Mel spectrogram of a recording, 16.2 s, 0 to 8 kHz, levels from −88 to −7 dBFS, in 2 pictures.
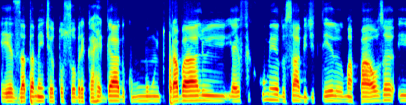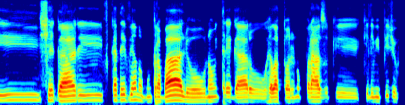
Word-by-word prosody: Exatamente. 115 +2 0
Eu 115 - -2
tô 120 +1 -8
sobrecarregado, 120 +3 +1
com - - -15
muito 130 0 -7
trabalho, 135 +2 +7
e 135 -1 -4
e 130 - -3
aí 125 - +3
eu - - -5
fico - - -23
com 165 - -12
medo, 155 -7 -3
sabe, 120 +1 -1
de 110 +1 -15
ter 135 +2 -2
uma 125 -2 -3
pausa 130 +4 +1
e 155 +2 -9
chegar 135 -1 +1
e 145 +1 -8
ficar 145 - -6
devendo 155 0 -5
algum 235 +8 -12
trabalho, 125 - +5
ou 115 0 -5
não 120 +1 -6
entregar 120 -1 -3
o 110 -2 -8
relatório 115 - -2
no 245 0 -13
prazo 120 -1 -2
que 115 -2 -13
que - - -15
ele 115 +1 -10
me 120 0 -9
pediu. 130 -4 -13
130 Hz, 140 wpm, -21 LUFS, 115-140 Hz, -, trabalho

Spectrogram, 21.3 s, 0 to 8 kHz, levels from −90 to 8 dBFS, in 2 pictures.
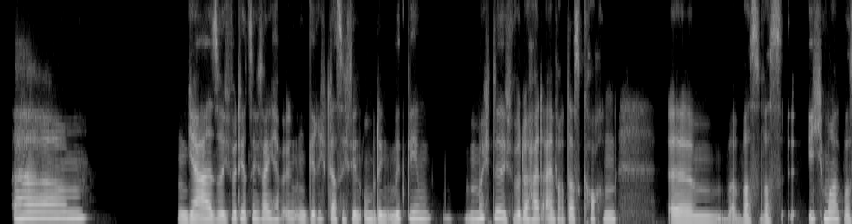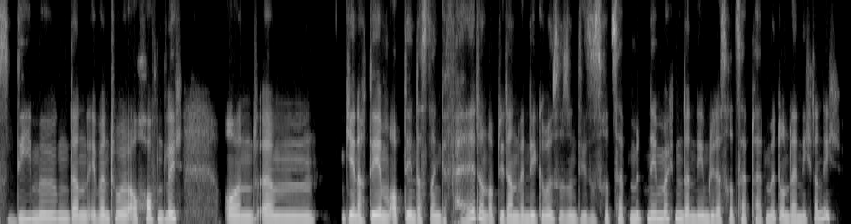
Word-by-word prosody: Ähm. 250 +1 +2 1.1
Ja, 205 0 +4
also 210 0 +2
ich 210 +1 -1
würde 230 +1 0
jetzt 225 -1 -1
nicht 225 -1 -1
sagen, 220 0 +1
ich 220 - -3
habe - - -8
irgend 220 0 -4
'n 205 -1 -3
Gericht, 220 +3 -4
dass 220 +1 +1
ich 210 - -7
denen 210 -1 0
unbedingt 205 -3 0
mitgeben 235 +4 -1 0.4
m 215 - -4
möchte. 250 +1 0
Ich 215 -4 -3
würde 210 +2 +1
halt 210 0 +1
einfach 210 0 -2
das 205 0 -1
kochen, 220 -1 -3 0.6
ähm, 180 0 +1
wa - - -5
was 185 +3 -2
was 185 -1 -4
i - - -11
ich 225 +2 -4
mag, 225 -1 +2
was 195 +1 -2
die 200 +5 -1
mögen 215 +1 +1
dann 205 0 +1
eventuell 205 +1 +1
auch 200 +1 -1
hoffentlich 215 +2 +3 0.5
und, 185 +2 +2
ähm, 180 0 +1 0.3
je 195 - +3
nachdem, 195 +1 +4
ob 195 0 0
denen 205 -1 +4
das 195 -1 -2
dann 185 -1 +1
gefällt 185 +7 -2
und 220 -6 +2
ob 185 - -6
die 200 - +1
dann, 185 0 +2
wenn 185 0 0
die 185 - +4
größer 200 +3 -1
sind, 190 0 -2
dieses 180 -2 -4
Rezept 195 -1 -3
mitnehmen 215 +3 +1
möchten, 225 -1 0
dann 185 -1 +1
nehmen 180 0 +2
die 180 - 0
das 180 0 -3
Rezept 180 +1 -5
halt 175 +1 -5
mit 205 +4 -1
und 190 -1 +1
wenn 175 0 0
nicht, 185 +1 -5
dann 215 +1 -1
nicht. 265 +1 -3
205 Hz, 205 wpm, -21 LUFS, 185-220 Hz, 1.1 s, Ja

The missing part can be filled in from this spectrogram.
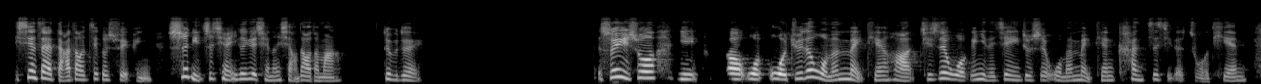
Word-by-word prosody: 现 325 -2 +3
在 280 -4 +4
达 190 -4 -1
到 225 +2 -1
这 235 +4 -8
个 220 - -6
水 210 - -6
平， - - -11 0.2
是 365 - +3
你 - - -2
之 265 - -4
前 250 -3 -2
1 - - -6
个 250 - 0
月 250 -1 +1
前 225 -3 -5
能 190 +1 -9
想 - - -4
到 190 -2 -1
的 175 - -7
吗？ 165 +2 -4 0.4
对 250 - -3
不 210 - -10
对？ 195 -5 -6 1.8
所 330 - +4
以 330 -6 +8
说， 300 +2 +7 0.2
你， 240 -2 -2 0.2
呃， 250 -1 +9
我 245 -1 +3
我 250 -3 +7
觉 255 +4 -3
得 335 +3 +4
我 245 - +2
们 205 +2 -4
每 245 -2 -1
天 205 0 -7
哈 180 -5 0
其 230 - -7
实 275 +4 +1
我 215 -6 0
给 215 - -8
你 240 0 -3
的 185 - -10
建 210 +3 -5
议 - - -9
就 205 - -6
是 195 0 -5
我 195 -3 -9
们 180 +1 -8
每 205 -1 -6
天 195 0 -10
看 225 +2 -6
自 230 +1 -9
己 - - -12
的 - - -13
昨 145 -3 -14
天。 180 +6 -8
225 Hz, 270 characters per minute, -22 LUFS, 195-250 Hz, 1.8 s, 呃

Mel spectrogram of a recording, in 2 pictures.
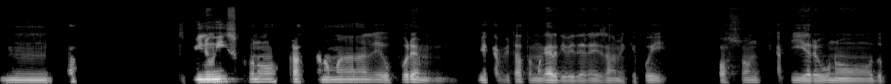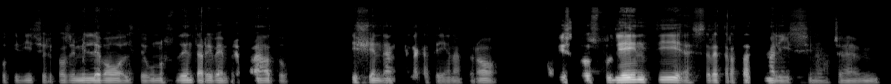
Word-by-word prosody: Mhmm, 100 -1 +1 0.2
pro - - -4 1.0
Sminuiscono, 125 +2 +7
trattano 110 -1 0
male 115 0 -1
oppure, 105 +2 +1
mhmm, 95 -2 -10 0.2
mi 105 - -5
è - - +1
capitato 100 +1 -8
magari 95 +2 +2
di 90 - -7
vedere 90 0 -6
esami 90 -1 -8
che - - -20
poi 95 -5 -6 0.5
posso 100 0 -9
anche 100 0 -10
capire 95 -2 -4
uno 90 -1 -3
dopo 95 -2 -14
che 90 - -20
dice 95 +1 -14
le - - -19
cose 95 0 -11
1000 95 0 -1
volte 90 -2 -6
uno 90 +1 -9
studente 95 +2 -5
arriva 90 0 -3
impreparato, 90 0 -6 0.6
ti - - -7
scende 90 -2 -4
anche 90 -1 -10
la - - -5
catena 80 0 -15
però 90 +1 -7
ho 85 - -20
visto 100 - -1
studenti 110 +2 +6
essere 95 0 -4
trattati - - -7
malissimo, 85 -1 -9
cioè, 85 -1 -12
mhmm 80 -1 -13
95 Hz, 150 wpm, -23 LUFS, 90-105 Hz, 1.0 s, Sminuiscono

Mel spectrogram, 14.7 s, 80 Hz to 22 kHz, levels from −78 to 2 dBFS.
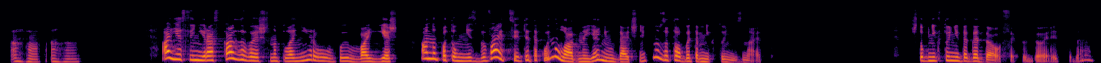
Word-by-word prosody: Ага 180 -4 -9
ага. 175 -1 -12 1.1
А 400 - +7
если 315 -5 +2
не 265 -2 +5
рассказываешь, 265 -4 +3
но 220 0 -5
планируешь. 200 - -1 0.3
Оно 365 -2 +3
потом 255 -7 0
не 220 0 -1
сбывается 230 - +1
и - - -3
ты 265 +4 -4
такой: - - -3
ну 455 -1 +3
ладно, 185 -2 +3
я 215 +8 0
неудачник, 185 - -2
но 440 -2 +1
зато 275 -4 +1
об 210 - -3
этом 195 -2 -2
никто 170 -1 -8
не 145 -5 -8
знает. 135 -1 -13 2.1
Чтоб 235 -1 -1
никто 235 +2 -1
не 235 -1 +1
догадался, 210 -1 -2
как - - -13
говорится, - - -10
да? 275 +1 -14
220 Hz, 135 wpm, -22 LUFS, 185-265 Hz, 2.1 s, А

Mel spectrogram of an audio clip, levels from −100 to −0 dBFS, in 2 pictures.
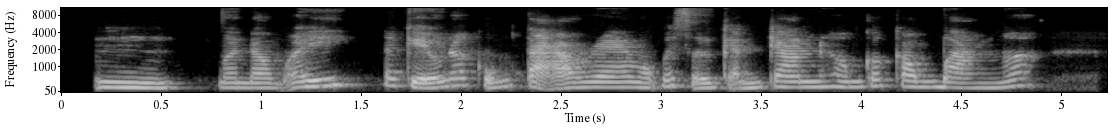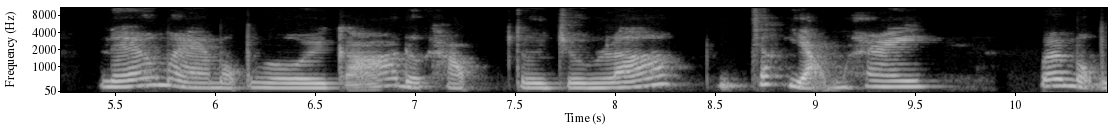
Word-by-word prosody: Ừm, 200 -3 +2 0.2
mình 190 -1 -3
đồng 185 -1 -1
ý. 260 +9 +1
Nó, 270 - 0
kiểu, 185 -4 +5
nó 265 +4 0
cũng 225 - -2
tạo 195 +1 +5
ra 205 0 +2
một 190 - -1
cái 245 +2 -3
sự 180 -6 0
cạnh 185 - -1
tranh 215 -1 +2
hông 215 -1 -2
có 250 +3 -3
công 220 -2 +1
bằng 190 -1 -1
á. 260 +3 -1 0.6
Nếu 240 +6 +2
mà 200 -9 0
một 185 +1 -4
người 180 -2 +2
có 265 - +1
được 195 -2 0
học - - -5
từ 180 -1 +1
trường 180 0 0
lớp, 220 - +2 0.4
chất 320 -2 -2
giọng 195 -2 +2
hay 230 +1 0 0.5
với 260 +1 +2
một 250 - -1
210 Hz, 200 wpm, -31 LUFS, 190-235 Hz, 0.6 s, kiểu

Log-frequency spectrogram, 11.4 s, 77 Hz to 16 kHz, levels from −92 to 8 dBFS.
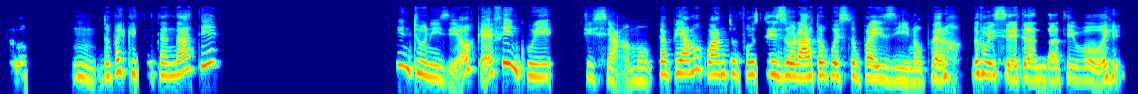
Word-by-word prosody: tu. 430 - -10 0.6
Mh. 200 -7 -6
Dov'è 255 +6 0
che 250 -2 -5
siete 225 +1 -9
andati? 290 - +1 1.9
In 355 -5 +2
Tunisia, 205 - -2
okay, 315 - 0
e - - -1
fin 445 -9 +6
qui 210 -3 -2 0.3
ci 210 -2 -9
siamo. 165 -3 -7
Capiamo 260 - +2
quanto 240 -1 +3
fosse 240 +1 -2
isolato 220 -1 +5
questo 220 -1 -1
paesino, 170 -5 -1
però 185 +6 0 0.2
dove 245 -2 +2
siete 190 -6 0
andati 180 +2 -4
voi. 175 +2 -2
220 Hz, 130 wpm, -21 LUFS, 185-250 Hz, 1.9 s, fin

